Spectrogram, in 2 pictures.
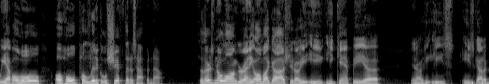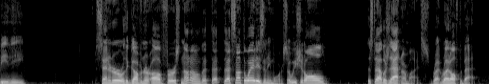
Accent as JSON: {"language": "English", "country": "United States", "said": "I'm an American. I'm a citizen."}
